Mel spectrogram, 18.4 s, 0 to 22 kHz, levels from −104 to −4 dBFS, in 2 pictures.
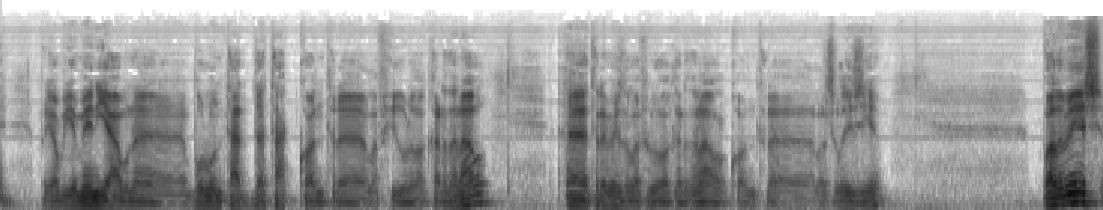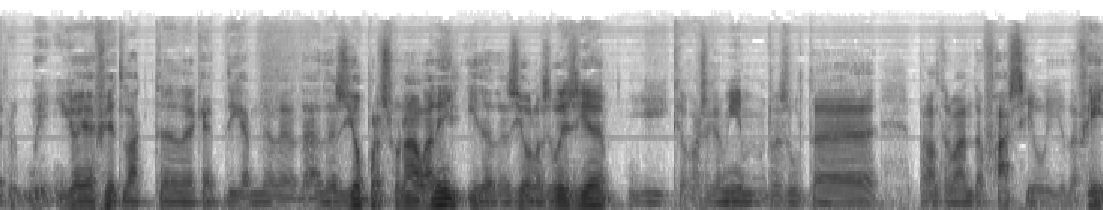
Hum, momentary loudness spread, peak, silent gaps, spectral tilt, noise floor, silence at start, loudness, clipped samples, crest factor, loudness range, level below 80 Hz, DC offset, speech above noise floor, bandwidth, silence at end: none; 17 LU; -2 dBFS; none; -5 dB/octave; -49 dBFS; 0 s; -25 LUFS; under 0.1%; 24 dB; 9 LU; -52 dBFS; under 0.1%; 24 dB; 15.5 kHz; 0 s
